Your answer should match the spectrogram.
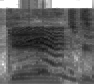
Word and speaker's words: Gantu: Gantu? – Gunta. I pronounced it wrong, but I did write it down correctly. – Okay. No, it's Gantu. His name it is Gantu.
